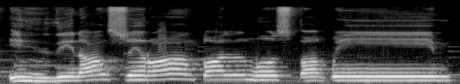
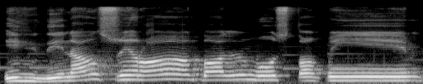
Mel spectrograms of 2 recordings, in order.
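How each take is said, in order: Both takes have the same delivery.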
